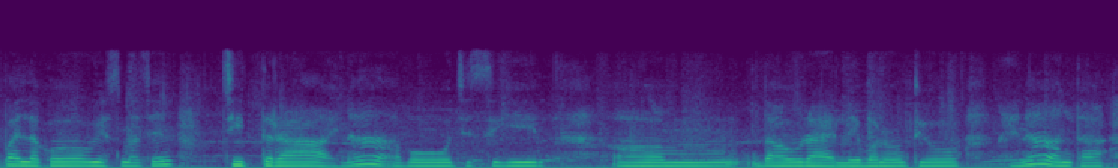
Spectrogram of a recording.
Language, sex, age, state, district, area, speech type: Nepali, female, 18-30, West Bengal, Alipurduar, rural, spontaneous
